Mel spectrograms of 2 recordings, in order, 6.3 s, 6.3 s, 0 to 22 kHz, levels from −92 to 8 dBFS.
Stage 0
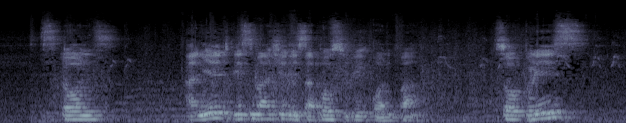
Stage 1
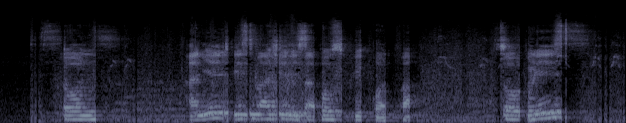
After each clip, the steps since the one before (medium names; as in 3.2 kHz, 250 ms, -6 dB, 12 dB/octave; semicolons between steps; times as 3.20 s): level held to a coarse grid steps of 18 dB; trim -1.5 dB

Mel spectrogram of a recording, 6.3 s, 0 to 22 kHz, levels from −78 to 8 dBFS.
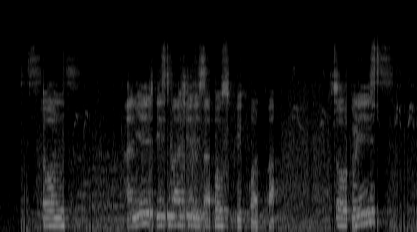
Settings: peak limiter -32.5 dBFS, peak gain reduction 7.5 dB; trim +3 dB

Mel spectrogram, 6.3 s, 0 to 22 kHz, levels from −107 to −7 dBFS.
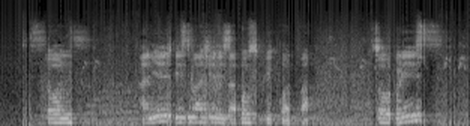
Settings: crackle 180 per s -50 dBFS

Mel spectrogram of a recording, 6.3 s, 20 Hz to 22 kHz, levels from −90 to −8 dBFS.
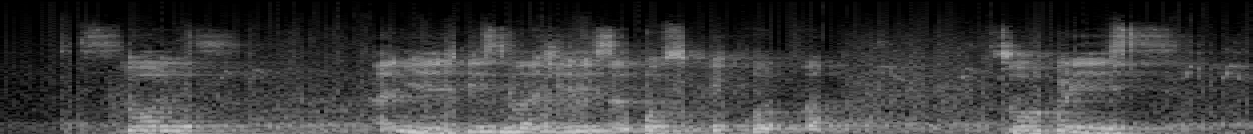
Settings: frequency shift -380 Hz; spring tank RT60 1.6 s, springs 45/54 ms, chirp 60 ms, DRR 7.5 dB; trim +8 dB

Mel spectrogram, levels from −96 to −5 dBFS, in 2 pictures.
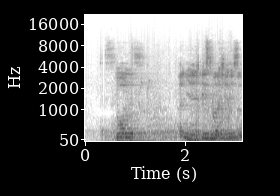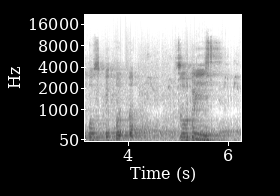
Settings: rotary cabinet horn 0.7 Hz; trim -5.5 dB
